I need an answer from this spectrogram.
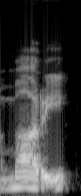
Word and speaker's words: mari: That means it will decline like a third declension neuter I stem, where its ablative singular ends in the letter I pronounced E, so mari.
